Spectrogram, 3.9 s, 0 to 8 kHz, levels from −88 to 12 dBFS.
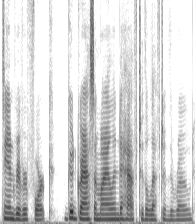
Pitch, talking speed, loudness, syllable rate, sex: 180 Hz, 230 wpm, -20 LUFS, 4.8 syllables/s, female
